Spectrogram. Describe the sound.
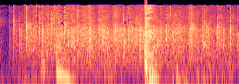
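An audience breaks into steady applause, a dense wash of many hands clapping at once that holds fairly loud throughout, with a sharper thump near the middle and faint voices mixed in.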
